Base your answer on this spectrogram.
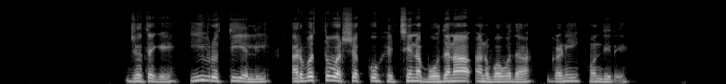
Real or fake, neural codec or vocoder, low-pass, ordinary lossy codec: real; none; 14.4 kHz; Opus, 24 kbps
